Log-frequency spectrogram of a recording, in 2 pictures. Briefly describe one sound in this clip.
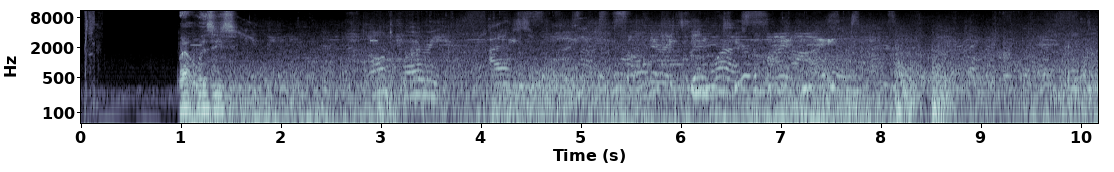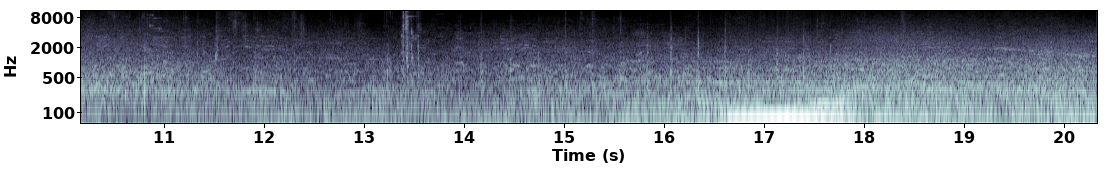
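A busy city crowd murmurs and bustles all around.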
